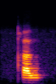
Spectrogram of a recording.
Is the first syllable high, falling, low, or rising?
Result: low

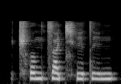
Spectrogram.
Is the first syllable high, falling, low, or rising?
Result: high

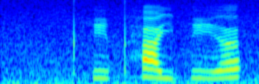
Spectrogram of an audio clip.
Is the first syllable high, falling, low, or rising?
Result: low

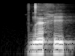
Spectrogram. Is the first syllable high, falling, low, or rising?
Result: low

